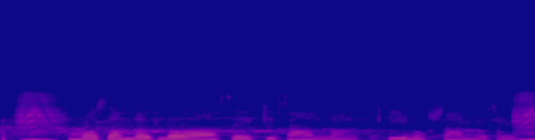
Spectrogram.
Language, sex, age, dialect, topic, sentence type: Magahi, female, 25-30, Northeastern/Surjapuri, agriculture, question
